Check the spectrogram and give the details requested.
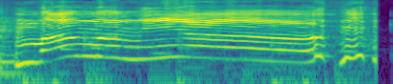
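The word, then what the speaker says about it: Mamma Mia: know no guys no you're saying it wrong Hey listen you saying wrong it's mama with double m Mama M M M Mama Mia have you ever watched 50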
